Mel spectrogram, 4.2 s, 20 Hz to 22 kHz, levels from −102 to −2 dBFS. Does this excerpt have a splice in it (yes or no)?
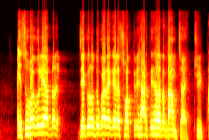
no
